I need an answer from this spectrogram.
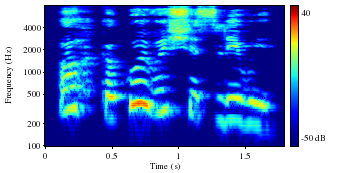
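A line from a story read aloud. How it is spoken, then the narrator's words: Sighing. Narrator (Russian): вздохнув, сказала Нина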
